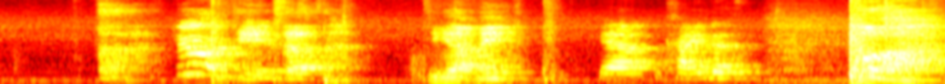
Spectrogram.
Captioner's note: grunting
